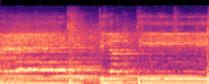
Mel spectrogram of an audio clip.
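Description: Live pop ballad: a woman singing long held notes into a microphone over band accompaniment, the bass notes changing about once a second.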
